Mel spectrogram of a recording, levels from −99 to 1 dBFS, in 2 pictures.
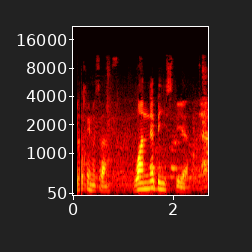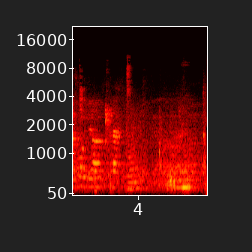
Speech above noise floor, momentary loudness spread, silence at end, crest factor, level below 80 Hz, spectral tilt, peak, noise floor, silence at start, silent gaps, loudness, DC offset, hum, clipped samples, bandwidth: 23 dB; 22 LU; 0 s; 26 dB; -78 dBFS; -7 dB/octave; -6 dBFS; -53 dBFS; 0.05 s; none; -30 LUFS; under 0.1%; none; under 0.1%; 11 kHz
